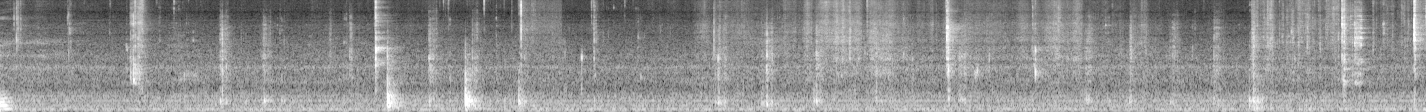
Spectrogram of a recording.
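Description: Close-up chewing of crispy fried chicken wings: scattered wet mouth clicks and crunches. A soft paper napkin rustle comes about eight seconds in.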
